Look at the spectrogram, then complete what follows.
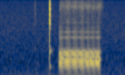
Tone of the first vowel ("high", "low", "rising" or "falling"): low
